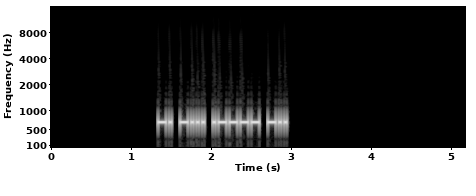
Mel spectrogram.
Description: Morse code, heard as a keyed tone, about 34 wpm, 700 Hz. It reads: NB1D
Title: USA Call Signs - 4 Characters - Repeated 3x - 35wpm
